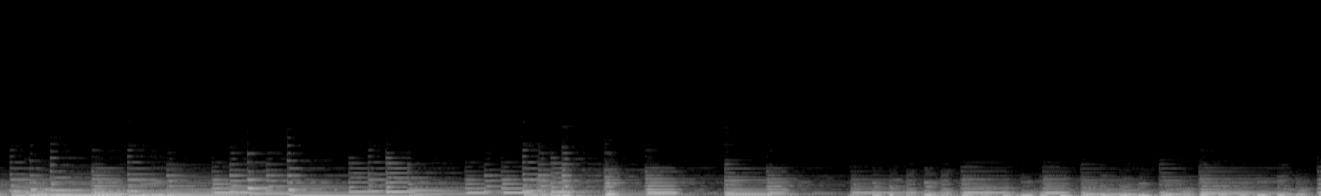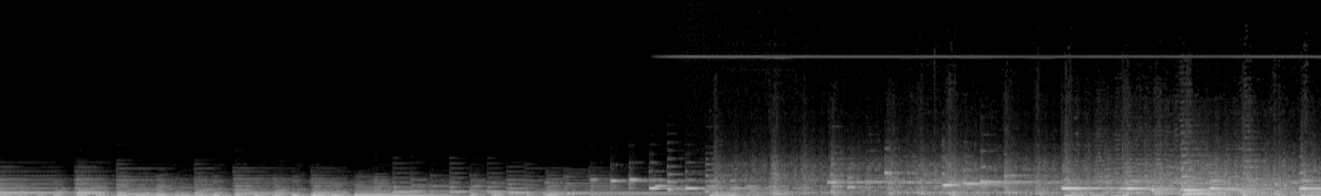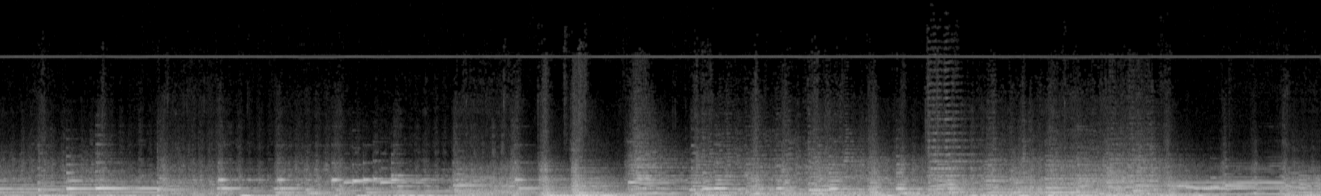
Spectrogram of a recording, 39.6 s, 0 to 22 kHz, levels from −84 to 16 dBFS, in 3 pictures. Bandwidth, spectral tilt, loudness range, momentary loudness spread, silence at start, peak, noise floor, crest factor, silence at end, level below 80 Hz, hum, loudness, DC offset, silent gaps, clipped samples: 16.5 kHz; -8 dB/octave; 9 LU; 12 LU; 0 s; 0 dBFS; -41 dBFS; 16 dB; 0 s; -28 dBFS; none; -17 LUFS; under 0.1%; none; under 0.1%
